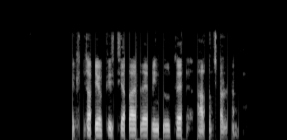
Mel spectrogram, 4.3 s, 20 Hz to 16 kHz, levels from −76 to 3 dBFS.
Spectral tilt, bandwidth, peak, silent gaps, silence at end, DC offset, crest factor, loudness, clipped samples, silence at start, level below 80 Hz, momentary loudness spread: -4 dB/octave; 7.8 kHz; 0 dBFS; 3.42-3.47 s; 0.8 s; under 0.1%; 22 dB; -19 LUFS; under 0.1%; 1.1 s; -56 dBFS; 16 LU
